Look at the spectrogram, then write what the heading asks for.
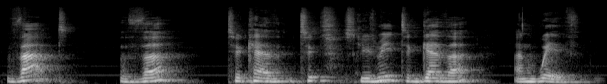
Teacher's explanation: Maintenant, vous avez un TH qui est dit hard, ok? Donc là, vous allez avoir les vocal cords, les cordes vocales qui vont vibrer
